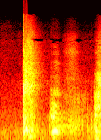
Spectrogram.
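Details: Acted, simulated sneezing from an adult man in a drama: a loud explosive sneeze followed by further sneeze-like bursts, portraying a cold.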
